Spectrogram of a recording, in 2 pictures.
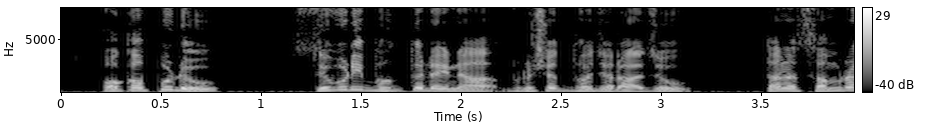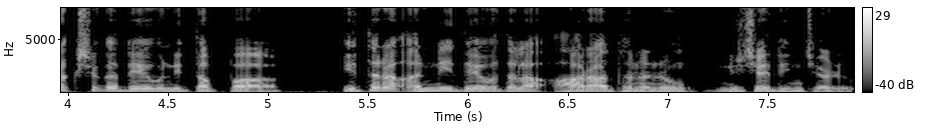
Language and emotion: Telugu, neutral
